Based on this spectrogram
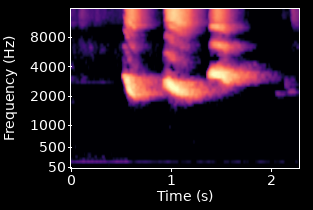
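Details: Green-winged saltator singing, used to warm up another bird: three loud whistled phrases in quick succession, the first rising then falling, the next two slurred and slightly descending, over a steady low hum.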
